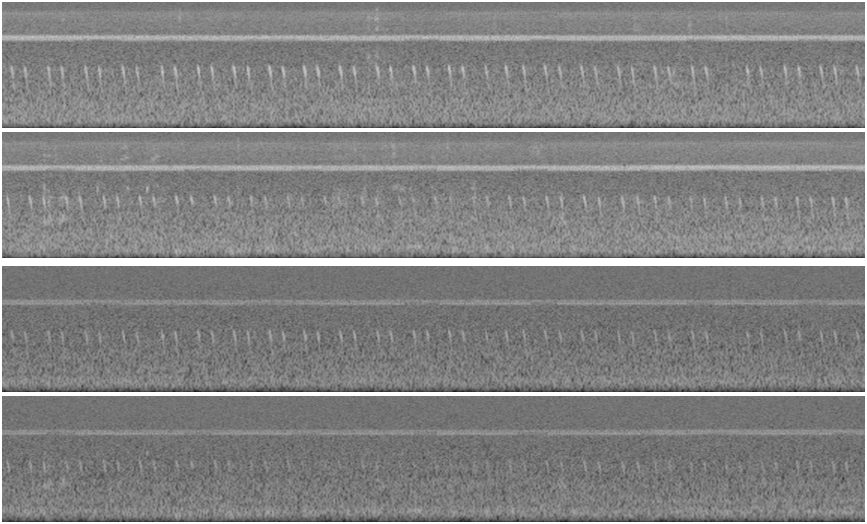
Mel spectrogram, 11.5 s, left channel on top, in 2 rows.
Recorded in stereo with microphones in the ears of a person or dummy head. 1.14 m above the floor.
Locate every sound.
0.0 s an insect: 75° left (ahead or behind)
